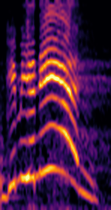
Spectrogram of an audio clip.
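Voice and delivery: high loud cheer call; cheerleader shout. Acted. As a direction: belt the letter out. Leading a cheer chant.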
